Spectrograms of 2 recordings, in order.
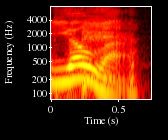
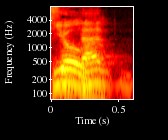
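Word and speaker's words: Jolla: Because I've heard Yola. Yes, it is Yola.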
